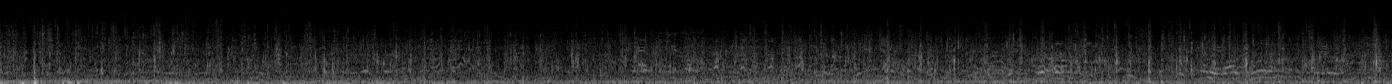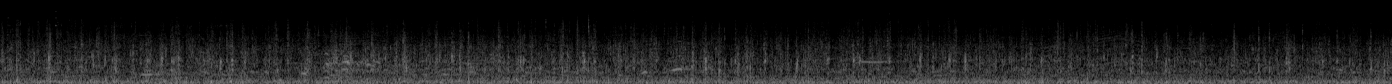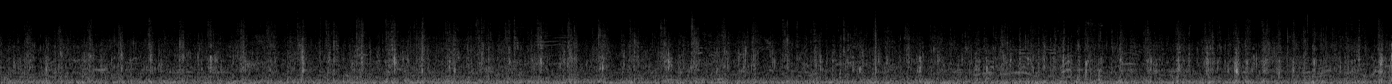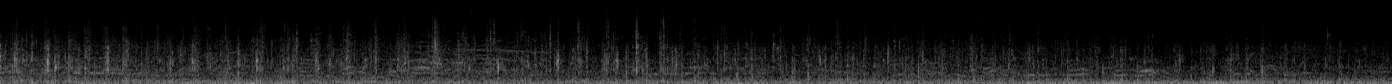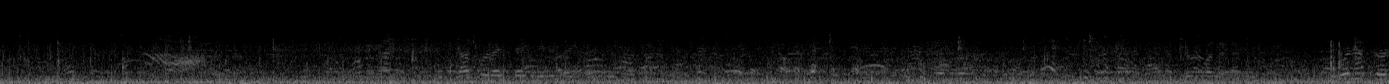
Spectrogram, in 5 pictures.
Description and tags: This is the sound of horses walking by at Arapahoe Park in Colorado. The crowd sounds are fairly quiet.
